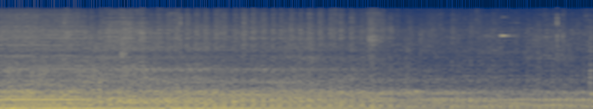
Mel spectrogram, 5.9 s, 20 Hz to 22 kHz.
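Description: Aprilia SR50 scooter's 50 cc two-stroke single-cylinder engine running, its revs and loudness falling steadily as the scooter slows down.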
